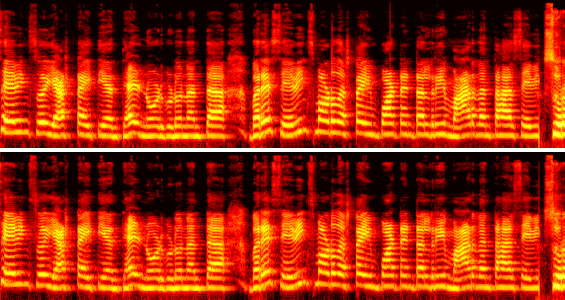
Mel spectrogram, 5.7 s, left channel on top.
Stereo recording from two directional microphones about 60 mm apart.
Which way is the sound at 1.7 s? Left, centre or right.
Left.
